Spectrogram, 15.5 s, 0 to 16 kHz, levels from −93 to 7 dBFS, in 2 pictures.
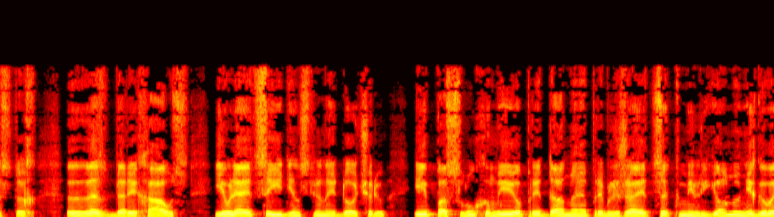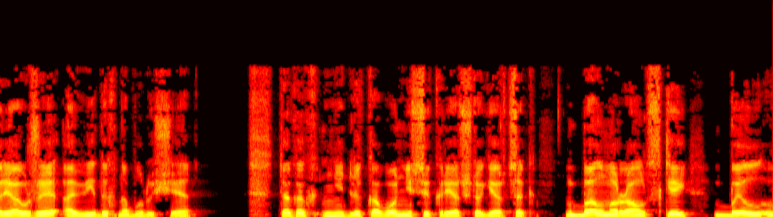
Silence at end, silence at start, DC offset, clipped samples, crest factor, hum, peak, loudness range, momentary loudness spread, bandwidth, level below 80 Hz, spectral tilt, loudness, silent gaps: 0 s; 0 s; under 0.1%; under 0.1%; 12 dB; none; 0 dBFS; 3 LU; 9 LU; 11.5 kHz; -38 dBFS; -6 dB/octave; -13 LUFS; 10.02-10.13 s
